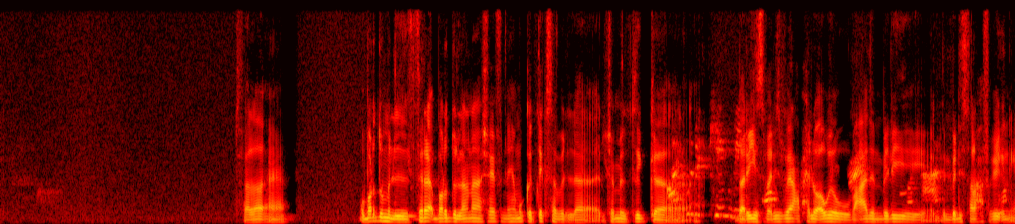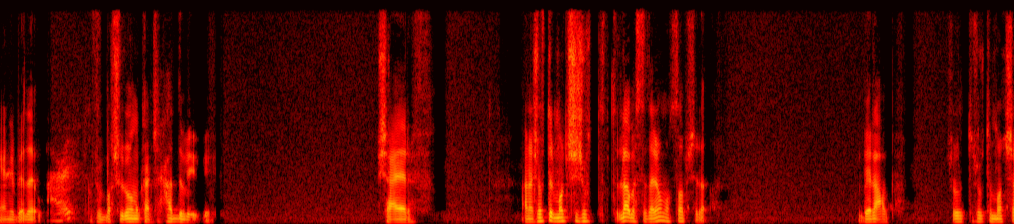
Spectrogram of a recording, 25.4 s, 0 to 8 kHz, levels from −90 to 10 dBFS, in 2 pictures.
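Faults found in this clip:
Faint delayed repeat of the speech, 0.62–7.53 s at 121 ms and roughly 15 dB down, then 15.33–25.3 s at 106 ms and roughly 25 dB down. Echo leak: likely far-end loudspeaker pickup the echo canceller failed to subtract, returned to the line.

Room background dipping out, as deep as about 40 dB, within 3.42–7.12 s (under a second in total) and 14.82–24.1 s (about a second and a half in total). Background gated by the echo canceller: microphone pulled down hard while loudspeaker active, released afterwards.

Talker's speech ducking and breaking up, roughly 40 dB at worst, through 8.27–13.33 s and affecting around four seconds of it. Speech suppressed in double talk: likely the echo canceller unable to separate near talker from loudspeaker echo, attenuating both.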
